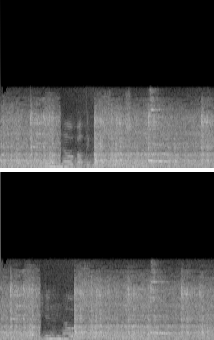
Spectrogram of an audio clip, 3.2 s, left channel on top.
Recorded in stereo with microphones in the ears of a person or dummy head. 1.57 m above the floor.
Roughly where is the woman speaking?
Left.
